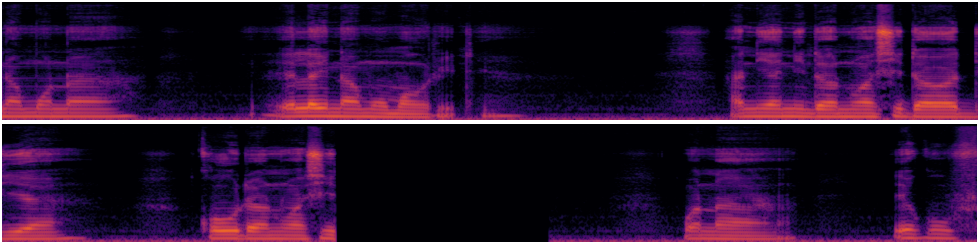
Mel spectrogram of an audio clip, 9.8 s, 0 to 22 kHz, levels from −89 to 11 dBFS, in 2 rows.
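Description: A playback stall runs from 6.55 to 7.62 s, right after "kohu danu asi": the speech cuts out in mid-flow and the output falls completely silent for about 1.07 s before sound returns. A gap this long and this abrupt points to the player having likely run dry of buffered data or had its output thread held up, leaving nothing to send to the device until it recovered.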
